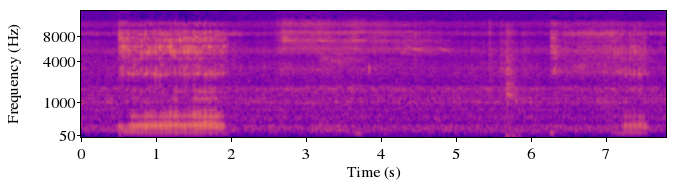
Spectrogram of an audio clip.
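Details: A beagle asleep gives one long, rough, buzzing snore over a second long, followed by quieter breathing and the start of a fainter snore at the end.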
